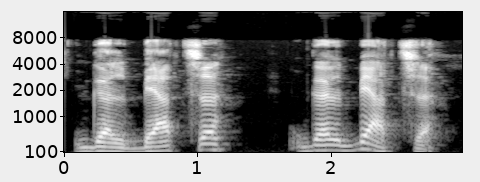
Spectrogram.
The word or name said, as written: GĂLBEAȚĂ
